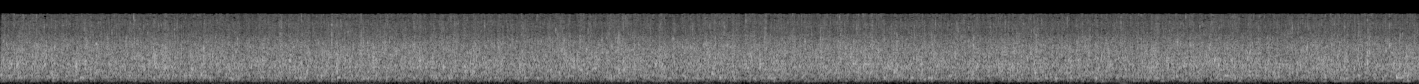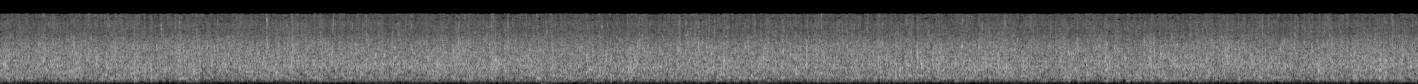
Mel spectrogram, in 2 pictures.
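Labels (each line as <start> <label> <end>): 0.0 Water flows loudly with a strong current. 28.4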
